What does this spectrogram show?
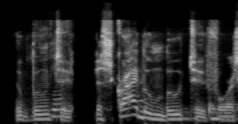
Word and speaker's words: Ubuntu: South Africa called, and help me with the pronunciation. Ubuntu. Ubuntu.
